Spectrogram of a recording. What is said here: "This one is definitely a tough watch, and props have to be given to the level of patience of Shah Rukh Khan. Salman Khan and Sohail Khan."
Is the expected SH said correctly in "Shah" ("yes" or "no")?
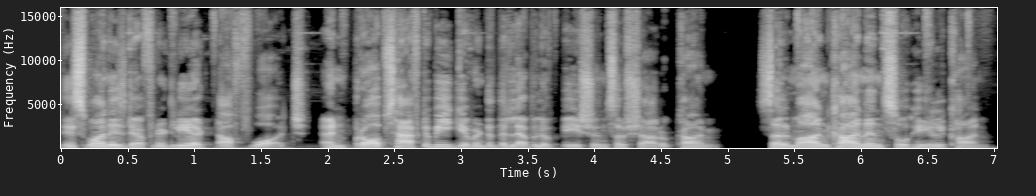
yes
